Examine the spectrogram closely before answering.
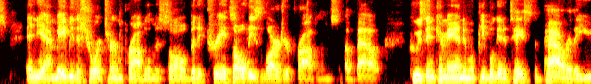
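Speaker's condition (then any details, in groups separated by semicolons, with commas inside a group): No condition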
